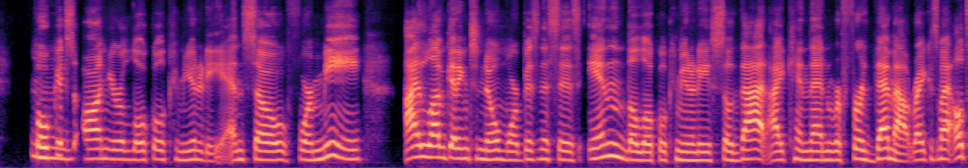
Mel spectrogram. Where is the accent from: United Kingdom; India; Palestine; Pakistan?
Pakistan; now in United States; growing up in Pakistan, we had a really tight-knit community where everybody kind of knew each other in the area. I mean, it was a giant city of 15 million people, but in my little area, everybody kind of knew each other.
